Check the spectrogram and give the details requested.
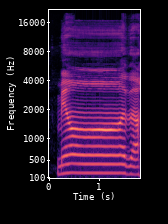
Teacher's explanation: یہاں پر نون ساکن کے بعد ذال آ رہا ہے، حرف اخفا کا ہے، تو یہاں پر اخفا ہوگا یعنی غنہ کریں گے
